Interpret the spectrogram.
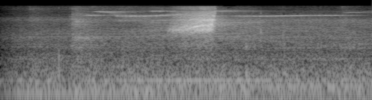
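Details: An angry macaw gives one harsh, grating screech lasting about a third of a second, set against a faint steady high whine.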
